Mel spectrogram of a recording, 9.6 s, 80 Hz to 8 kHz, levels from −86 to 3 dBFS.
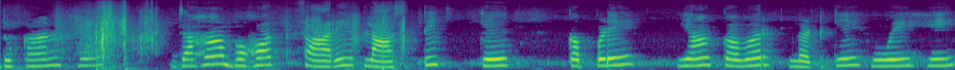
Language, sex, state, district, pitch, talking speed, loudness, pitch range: Hindi, female, Madhya Pradesh, Dhar, 280 Hz, 80 wpm, -16 LUFS, 265-315 Hz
